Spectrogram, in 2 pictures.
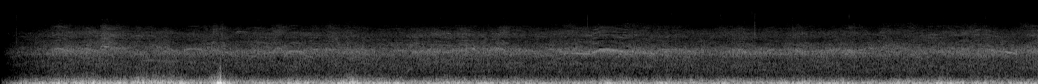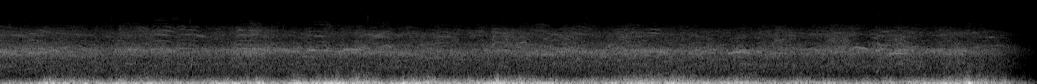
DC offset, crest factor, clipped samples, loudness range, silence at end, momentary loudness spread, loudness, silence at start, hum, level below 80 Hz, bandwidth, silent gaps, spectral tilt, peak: under 0.1%; 22 dB; under 0.1%; 5 LU; 0.1 s; 8 LU; -27 LUFS; 0.1 s; none; -24 dBFS; 7.4 kHz; none; -6.5 dB/octave; 0 dBFS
